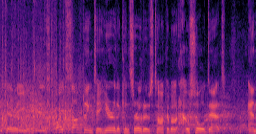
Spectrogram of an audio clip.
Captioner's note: some Applause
